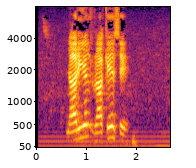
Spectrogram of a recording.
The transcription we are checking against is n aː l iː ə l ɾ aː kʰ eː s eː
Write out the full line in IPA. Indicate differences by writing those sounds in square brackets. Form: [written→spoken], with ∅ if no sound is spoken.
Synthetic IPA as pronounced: n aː [l→ɾ] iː ə l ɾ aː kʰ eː s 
